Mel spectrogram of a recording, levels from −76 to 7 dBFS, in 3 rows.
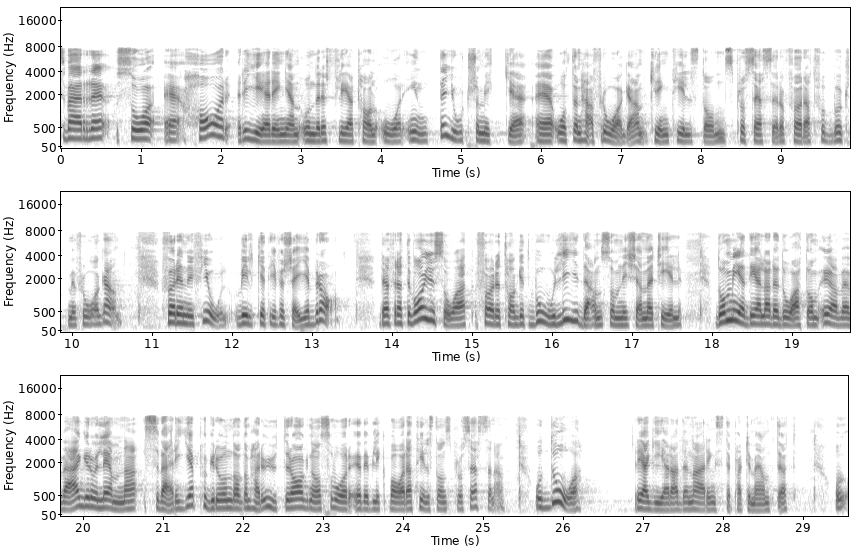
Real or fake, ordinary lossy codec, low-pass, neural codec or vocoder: real; none; none; none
